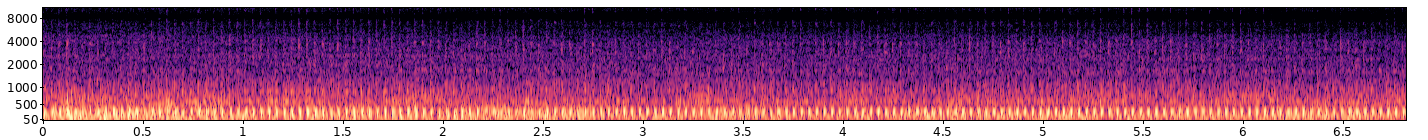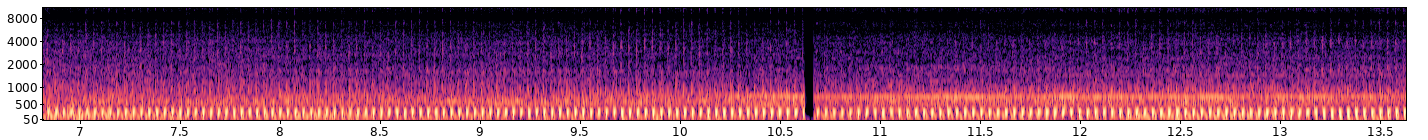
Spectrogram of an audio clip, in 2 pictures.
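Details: 1962 Bolens Ride-a-matic garden tractor on an outdoor drive after restoration: small single runs with a steady, even beat of roughly four pulses a second, no knocks or misfires; healthy, runs very well.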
